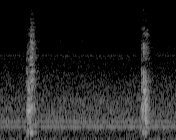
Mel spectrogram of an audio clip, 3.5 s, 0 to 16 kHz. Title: Reggie cough 2012 01 07 12 10 04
